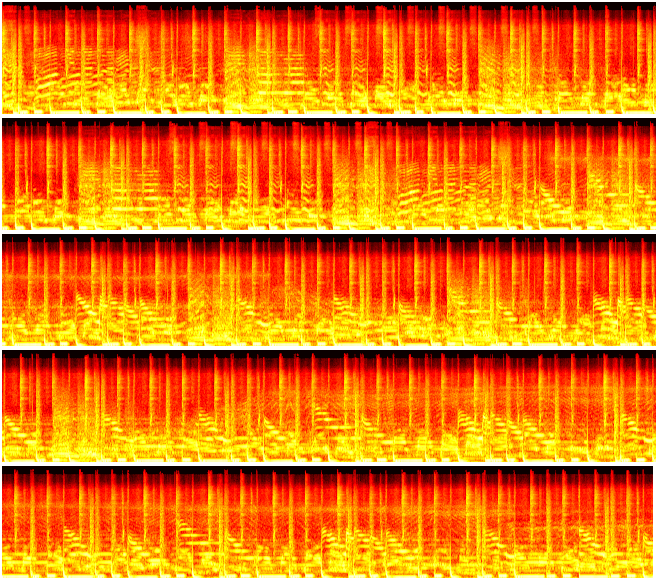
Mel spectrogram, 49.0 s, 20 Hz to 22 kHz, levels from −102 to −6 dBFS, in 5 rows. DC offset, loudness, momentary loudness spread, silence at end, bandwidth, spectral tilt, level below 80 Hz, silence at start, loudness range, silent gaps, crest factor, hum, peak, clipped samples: under 0.1%; -16 LUFS; 2 LU; 0 s; 15.5 kHz; -5 dB/octave; -20 dBFS; 0 s; 1 LU; none; 12 dB; none; -2 dBFS; under 0.1%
